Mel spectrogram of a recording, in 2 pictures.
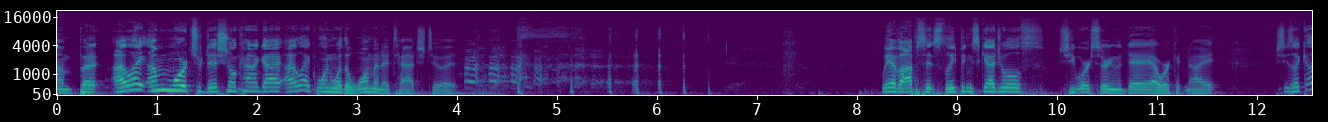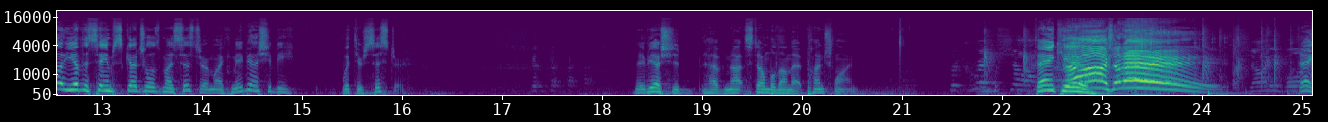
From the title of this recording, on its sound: LIVE SHOW - Freaking Madness Comedy Competition at Wawa Social Club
